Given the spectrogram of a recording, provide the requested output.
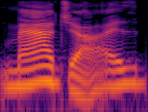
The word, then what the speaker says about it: magis: But the concept is a word called magis, and it's spelled M-A-G-I-S, so spelled like magis, but pronounced magis.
